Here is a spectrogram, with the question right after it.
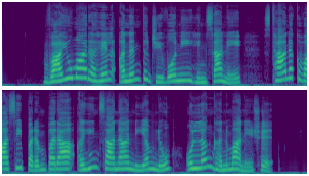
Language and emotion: Gujarati, neutral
